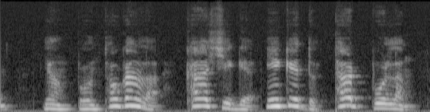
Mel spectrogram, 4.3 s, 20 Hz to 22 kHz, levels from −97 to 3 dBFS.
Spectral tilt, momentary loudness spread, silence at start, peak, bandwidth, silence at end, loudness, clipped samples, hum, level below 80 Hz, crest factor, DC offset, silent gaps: -7 dB/octave; 12 LU; 0 s; -8 dBFS; over 20 kHz; 0.15 s; -26 LUFS; under 0.1%; none; -54 dBFS; 16 dB; under 0.1%; none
